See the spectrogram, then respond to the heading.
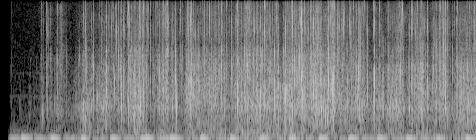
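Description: A small clear-and-blue plastic snack bag holding loose pieces is held in both hands near the mic and crinkled and squeezed with fingertips. After a brief quiet start, a dense, continuous bright crinkling builds, packed with sharp crackles and crunches. It stays steady and busy to the end with little low-end weight.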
